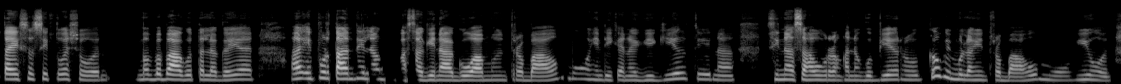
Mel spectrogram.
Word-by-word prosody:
tayo 245 -1 +10
sa 255 - 0
sitwasyon, 230 -5 0 0.3
mababago 230 -1 +4
talaga 205 -3 -2
'yan. 230 0 -1 0.4
Ang 265 +2 +6
importante 270 -2 +5
lang 235 -2 -2 0.2
basta 190 +3 +1
ginagawa 200 -1 +4
mo 200 - -12
'yong 195 - -18
trabaho 190 0 -1
mo, 255 -2 -10
hindi 210 -2 -6
ka 210 - -3
nagi-guilty 225 +6 -6
na 200 -1 -5 0.4
sinasahuran 210 -3 +3
ka - - -2
ng 195 -1 -9
gobyerno, 210 +2 -4
gawin 355 -6 -1
mo 235 - -3
lang 205 0 0
'yong 195 - -17
trabaho 185 +2 -4
mo, 195 -4 -13
'yon. 210 -4 -6
215 Hz, 160 wpm, -26 LUFS, 200-235 Hz, 0.4 s, tayo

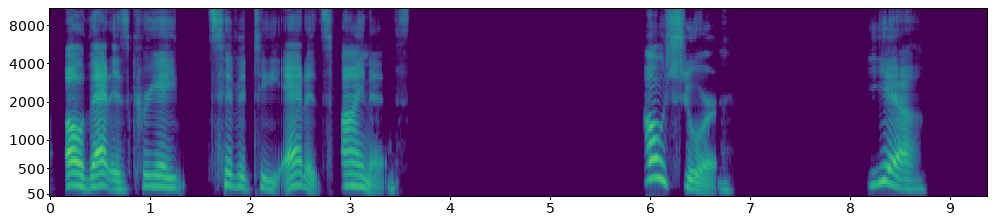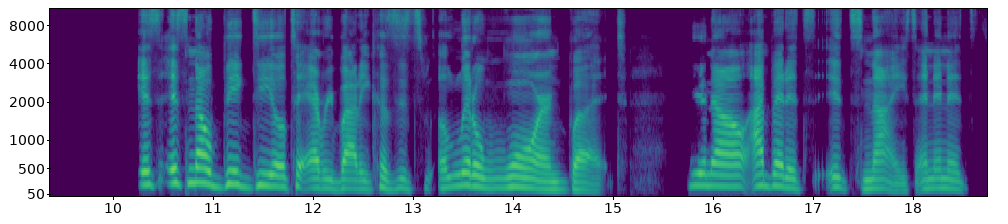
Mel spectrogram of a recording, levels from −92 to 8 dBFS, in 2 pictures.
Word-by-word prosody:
Oh, 205 0 +7
that 195 +4 +4
is 140 -2 -5
creativity 180 -3 -6
at 210 +1 +1
its - - -8
finest. 200 - -4 2.3
Oh, 325 0 +4
sure. 140 - -4 1.5
Yeah. 215 - -1 1.5
It's 225 -2 +2
it's 245 -1 +4
no 255 -2 +6
big 190 -1 0
deal 200 -3 +3
to - - -1
everybody 155 -2 +1
'cause 145 0 -4
it's 155 0 -7
a 160 - 0
little 190 -1 +3
worn, 160 -5 +2
but, 130 -4 -3 0.6
you 205 +1 0
know, 190 -2 +4
I 195 +2 +4
bet 195 -1 +2
it's 155 -4 -3
it's 170 -6 -4
nice, 150 -6 -3
and 150 +2 -4
then 160 0 -2
it's 145 -1 -6
175 Hz, 105 wpm, -24 LUFS, 150-200 Hz, 2.3 s, Oh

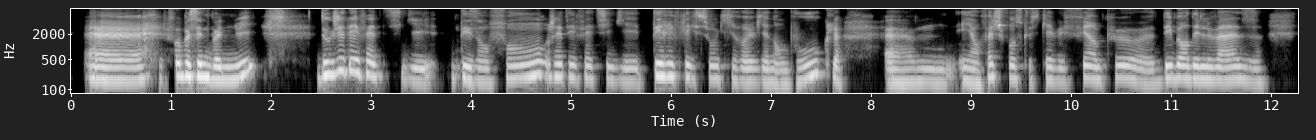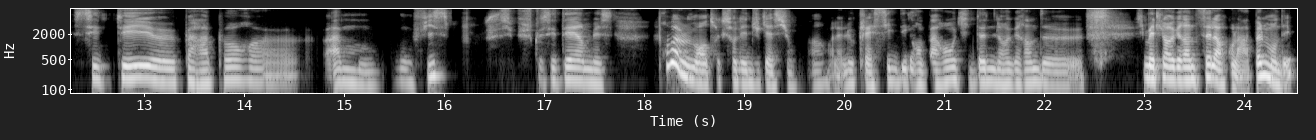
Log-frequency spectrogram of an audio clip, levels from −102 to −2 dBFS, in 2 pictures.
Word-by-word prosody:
Heu, 170 -1 +5 0.2
il 180 - -12
faut 210 - +4
passer 210 0 +8
une 200 - +7
bonne 175 -1 +4
nuit. 225 - +2 0.6
Donc 220 +1 +6
j'étais 270 +1 +3
fatiguée 205 -8 -3
des 175 -3 -1
enfants, 185 +8 -1
j'étais 200 -1 -1
fatiguée 170 -4 -7
des 210 -1 +7
réflexions 195 -3 -1
qui 175 -1 -10
reviennent 155 -1 -4
en 140 - -5
boucle, 175 +6 -2 0.4
hem 150 0 -3
et 160 -1 -3
en - - -3
fait 190 +8 -1
je 200 - +2
pense 180 0 -5
que 175 - -13
ce 155 - -12
qui - - -7
avait 160 -2 -4
fait 155 +4 -5
un 175 -1 0
peu, 170 -3 -3
heu, - - -9
déborder 180 +2 +1
le 175 -1 +1
vase, 170 -2 -1 0.3
c'était, 180 +1 +2
heu, 155 -2 0
par 155 -1 -3
rapport, 165 +4 -4
heu, 155 0 -7 0.6
à 150 - -3
mon 140 -3 -8 0.2
mon 155 -2 -13
fils, 210 +9 -3 0.3
je 425 - -8
sais 485 - -9
plus 470 0 -11
ce - - -10
que - - -14
c'était, 160 +2 0
hein, 160 - +3
mais 150 -1 -2
s 140 - -7 0.4
probablement 215 - +5
un 135 - -1
truc - - -7
sur 150 - -2
l'éducation. 135 -3 -3
Hein, 135 +1 -13
voilà, 140 - -12
le 140 +2 -4
classique 145 +3 -4
des 155 - -2
grands-parents 145 +2 -3
qui 160 -3 -8
donnent 155 +1 0
leur 140 -1 -2
grain 145 +1 -3
de 135 -3 -5 0.5
qui - - -7
mettent 175 -1 +7
leur 175 -2 +7
grain 170 0 +6
de 170 - +2
sel 190 +3 +5
alors 145 - +5
qu'on - - 0
leur - - -1
a - - -7
pas 205 - +7
demandé. 200 - +3
170 Hz, 205 wpm, -22 LUFS, 150-185 Hz, 0.6 s, passer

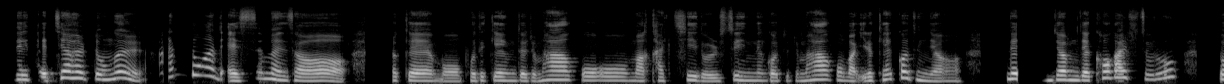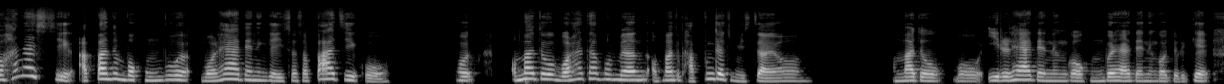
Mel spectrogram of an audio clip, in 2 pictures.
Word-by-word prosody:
근데 220 -1 0
대체 170 - 0
활동을 280 -2 +1 0.2
한동안 415 0 -3
애쓰면서 170 - +1 0.4
이렇게 175 -2 +1
뭐 145 -3 -4
보드게임도 170 -1 -2
좀 160 +1 -6
하고 185 -4 0
막 165 -2 -3
같이 180 +3 -4
놀 150 -2 -3
수 155 +8 -7
있는 180 -3 -3
것도 170 +2 -3
좀 165 +1 -7
하고 220 -1 0
막 160 -3 -1
이렇게 175 +6 -3
했거든요. 170 - -2 0.4
근데 255 0 +6 0.3
점점 205 +2 +3
이제 195 -1 +4
커갈수록 300 - 0 0.4
또 230 -3 +2
1 380 - 0
씩 385 +3 -3
아빠는 255 -1 +5
뭐 205 -1 +2
공부 195 +2 0
뭘 165 +1 0
해야 245 +1 +5
되는 200 -4 -1
게 175 -2 -1
있어서 165 +1 -4
빠지고 175 - +1 0.6
뭐 185 -2 0 0.4
엄마도 250 +4 +4
뭘 190 0 +3
하다 255 +1 -2
보면 215 -4 +3
엄마도 200 +5 0
바쁜 155 - -4
게 245 -2 +7
좀 175 -7 -9
있어요. 150 +2 -1 0.8
엄마도 165 -1 +1
뭐 150 -1 -5
일을 180 +1 +1
해야 215 0 +5
되는 165 -3 -2
거 160 -1 +1
공부 160 +2 0
해야 170 -2 +4
되는 160 -1 -5
것들 150 -2 -3
이렇게 160 +2 0
185 Hz, 285 characters per minute, -24 LUFS, 165-225 Hz, 0.8 s, 게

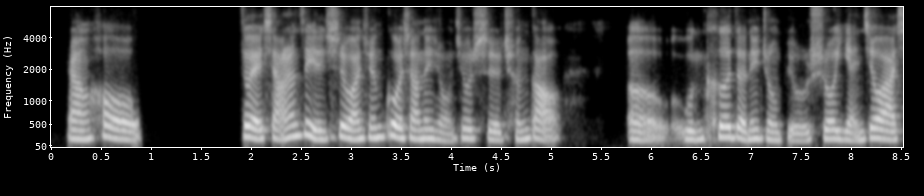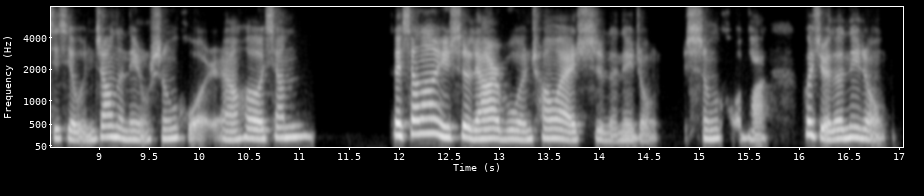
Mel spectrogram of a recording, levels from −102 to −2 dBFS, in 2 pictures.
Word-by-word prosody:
然 190 -1 0
后 195 -5 +1 1.0
对， 210 -6 +4
想 195 - -1
让 240 +3 +1
自 280 - -2
己 195 -7 +2
是 225 +4 +1
完 195 -1 +2
全 215 +1 -1
过 245 -3 +4
上 200 -3 -1
那 195 0 0
种 160 -5 -8
就 200 -1 -3
是 185 -3 -4
纯 180 +2 -5
搞， 195 -2 -2 0.6
呃， - - -2 0.3
文 180 0 -1
科 225 +2 +2
的 215 -5 +2
那 190 +2 0
种， 175 -4 -4
比 - - -8
如 150 +1 -5
说 190 0 -2
研 175 -1 -2
究 205 +3 +1
啊、 180 -3 +3
写 180 +3 -3
写 200 -3 0
文 175 - -3
章 230 +3 +2
的 220 - +2
那 180 -1 -1
种 180 - -5
生 200 +2 -1
活。 210 - -5
然 180 0 -3
后 200 -3 +3
相 225 +3 -1 0.8
对， 265 - +9
相 290 +4 +4
当 305 -2 +4
于 225 - +7
是 220 0 +3
两 190 +1 +4
耳 200 0 +5
不 185 +1 -2
闻 180 0 0
窗 200 0 -1
外 180 -4 +3
事 170 +2 -5
的 - - -8
那 85 0 -4
种 - - -9 0.2
生 195 0 -2
活 210 - -12
吧。 215 - -5 0.3
会 280 -2 +3
觉 215 -6 +3
得 190 +2 +3
那 215 +1 +3
种 200 +3 -2
195 Hz, 230 characters per minute, -22 LUFS, 185-220 Hz, 1.0 s, 对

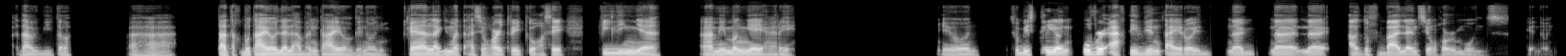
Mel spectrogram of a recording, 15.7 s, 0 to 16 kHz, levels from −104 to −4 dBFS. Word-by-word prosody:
tawag 95 -3 -2
dito? 90 +4 -7 0.6
Ah, 85 -2 -7 0.5
tatakbo 105 - +2
tayo, 105 +2 +6
lalaban 90 -3 +1
tayo, 90 0 0
gano'n. 90 -2 -8 0.2
Kaya 105 +2 +4
laging 110 -1 +3
mataas 95 +1 -6
yung 100 - -5
heart 90 -1 +1
rate 95 -3 -2
ko - - -2
kasi - - -1 0.3
feeling 120 0 +1
nya, 90 -1 +2 0.4
ah, 95 -1 0
may 110 +1 +2
mangyayari. 90 -6 0 1.5
'Yon. 85 -2 -4 0.3
So - - -14
basically 135 +4 +1
'yon, - - +5
overactive 140 -3 +5
yung 120 -1 +1
thyroid 90 -6 -1 0.2
nag 100 -4 -2 0.2
na 105 -2 +1
na 105 0 0 0.3
out 110 +1 -2
of - - -16
balance 95 -3 +2
yung - - -4
hormones, 85 - -8 0.2
gano'n. - - -20
95 Hz, 140 wpm, -23 LUFS, 90-110 Hz, 1.5 s, tayo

